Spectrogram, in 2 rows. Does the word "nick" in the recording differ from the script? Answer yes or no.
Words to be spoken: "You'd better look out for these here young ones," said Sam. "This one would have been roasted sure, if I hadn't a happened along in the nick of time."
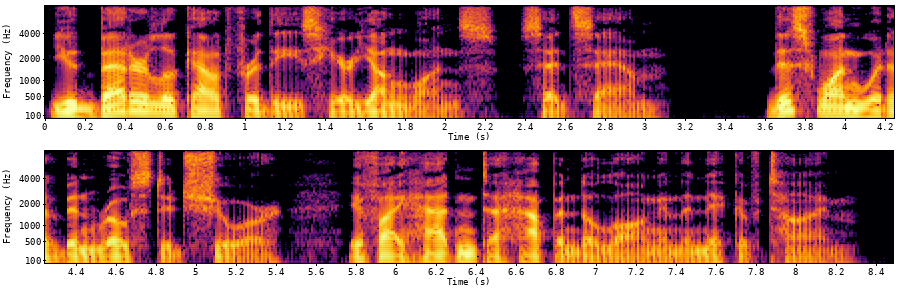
no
